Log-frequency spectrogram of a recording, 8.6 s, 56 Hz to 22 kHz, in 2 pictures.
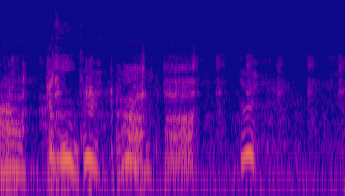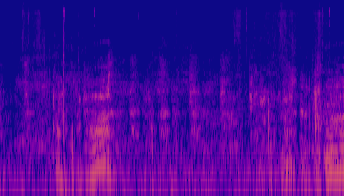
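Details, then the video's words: Two dogs at play, an American Pit Bull Terrier named Linus and a blue Belgian Malinois cross named Buddy, April 1, 2019; low rumbling growls and short vocal bursts come in uneven clusters, with scuffling and a human voice at times. "APBT Linus vs Buddy dog the blue Belgian Malinois X!"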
